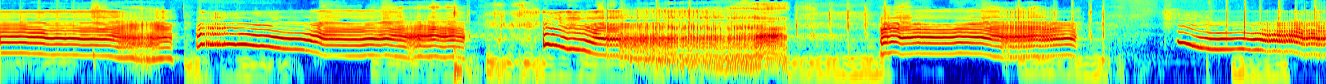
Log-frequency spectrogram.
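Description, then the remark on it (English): A grumpy dog in a YouTube video howls and whines in long, wavering high-pitched cries, broken by a rough, gravelly growling stretch in the middle; loud and continuous, with no one talking. “Here's the grumpy dog.”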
